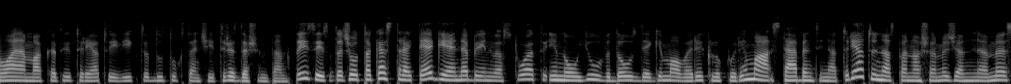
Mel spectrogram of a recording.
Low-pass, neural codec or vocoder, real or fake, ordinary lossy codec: 7.2 kHz; codec, 16 kHz, 1 kbps, X-Codec, HuBERT features, trained on LibriSpeech; fake; Opus, 32 kbps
